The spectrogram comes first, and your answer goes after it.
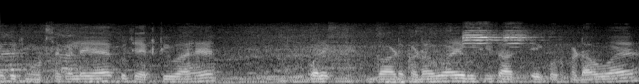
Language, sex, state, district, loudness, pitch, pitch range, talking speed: Hindi, male, Uttar Pradesh, Shamli, -17 LUFS, 130 Hz, 120-135 Hz, 185 wpm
